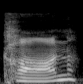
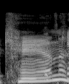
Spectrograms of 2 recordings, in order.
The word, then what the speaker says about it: Cannes: Cannes? – It's pronounced Cannes. – Is it Cannes? – Cannes. – You rube.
